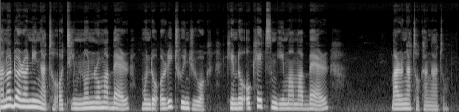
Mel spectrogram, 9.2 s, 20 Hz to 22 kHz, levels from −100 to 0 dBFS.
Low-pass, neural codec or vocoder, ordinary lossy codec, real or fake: 19.8 kHz; none; none; real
